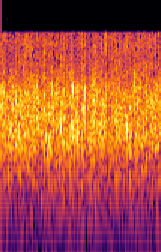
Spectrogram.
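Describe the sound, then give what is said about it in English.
Audience applause, thick and even, continuing without a break through the short stretch, with no talk or cheering on top. “Yeah, you wanted to applaud. Go ahead.”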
